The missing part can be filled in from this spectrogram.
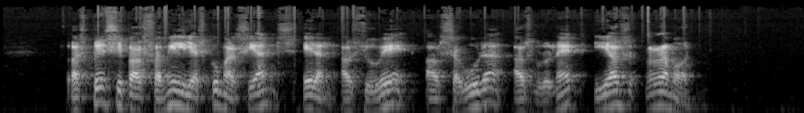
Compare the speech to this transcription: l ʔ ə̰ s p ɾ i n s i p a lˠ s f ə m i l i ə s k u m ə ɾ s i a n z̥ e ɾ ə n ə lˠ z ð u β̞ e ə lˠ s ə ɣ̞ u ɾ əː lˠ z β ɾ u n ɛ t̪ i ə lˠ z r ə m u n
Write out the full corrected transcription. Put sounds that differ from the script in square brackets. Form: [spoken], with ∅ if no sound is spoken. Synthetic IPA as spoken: l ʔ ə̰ s p ɾ i n s i p a lˠ s f ə m i l i ə s k u m ə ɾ s i a n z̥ e ɾ ə n ə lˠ z [ʒ] u β̞ e ə lˠ s ə ɣ̞ u ɾ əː lˠ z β ɾ u n ɛ t̪ i ə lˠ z r ə m [o] n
